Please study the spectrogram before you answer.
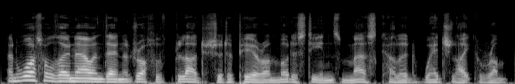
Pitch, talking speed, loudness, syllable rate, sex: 115 Hz, 220 wpm, -19 LUFS, 5.6 syllables/s, male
